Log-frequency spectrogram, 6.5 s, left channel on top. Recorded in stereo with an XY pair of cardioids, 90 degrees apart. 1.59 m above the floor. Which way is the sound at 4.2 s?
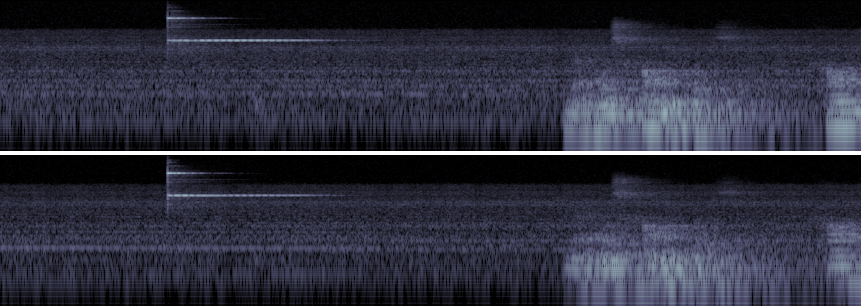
40° left.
